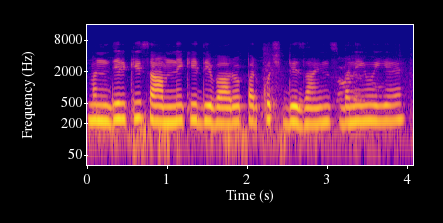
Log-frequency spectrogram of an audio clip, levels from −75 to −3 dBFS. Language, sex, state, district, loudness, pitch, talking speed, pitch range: Hindi, female, Uttar Pradesh, Lucknow, -15 LUFS, 225 Hz, 160 wpm, 215-235 Hz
